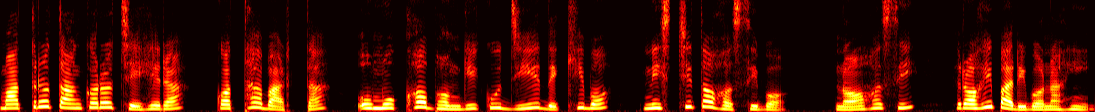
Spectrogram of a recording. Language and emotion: Odia, neutral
